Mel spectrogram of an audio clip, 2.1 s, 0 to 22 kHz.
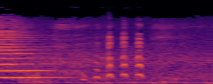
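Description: Horn of a Class 166 Turbo diesel train sounding one short blast of about two-thirds of a second, starting sharply and steady in pitch.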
